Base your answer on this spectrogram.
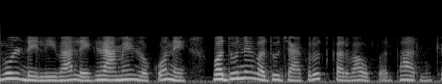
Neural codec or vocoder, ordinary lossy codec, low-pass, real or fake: none; none; 3.6 kHz; real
